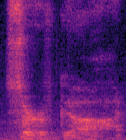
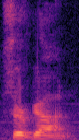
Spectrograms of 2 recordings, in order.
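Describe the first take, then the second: First: It is said in a special put-on voice. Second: It is said in a plain normal voice. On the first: The command is meant to have power over listeners. "in his voice like serve God" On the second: The command is just spoken plainly. "He just did serve God"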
